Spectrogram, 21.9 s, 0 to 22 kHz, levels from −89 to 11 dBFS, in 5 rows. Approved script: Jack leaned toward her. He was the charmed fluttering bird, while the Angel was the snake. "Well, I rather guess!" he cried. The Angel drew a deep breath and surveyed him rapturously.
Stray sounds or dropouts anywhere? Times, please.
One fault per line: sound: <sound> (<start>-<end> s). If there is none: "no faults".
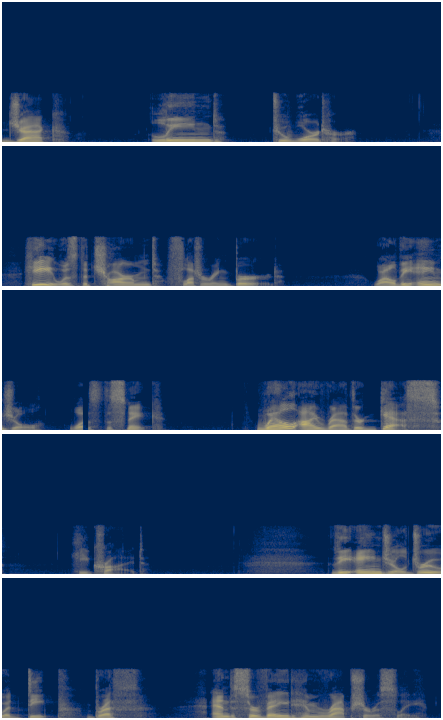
sound: dropout (9.6-9.6 s)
